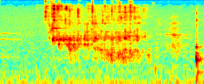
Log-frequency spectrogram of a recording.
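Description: Tea pours from a teapot into a cup.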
